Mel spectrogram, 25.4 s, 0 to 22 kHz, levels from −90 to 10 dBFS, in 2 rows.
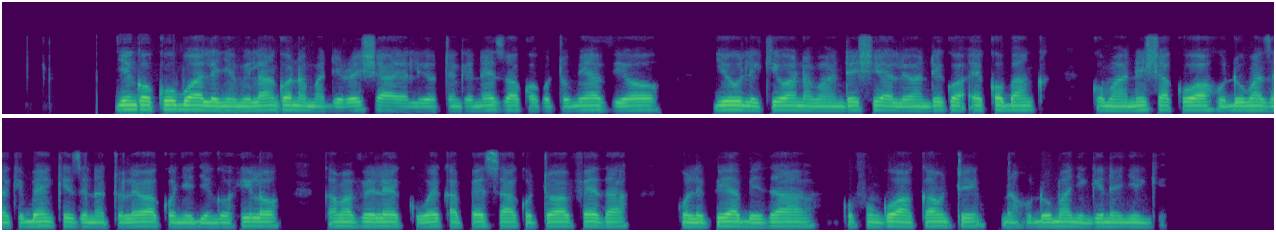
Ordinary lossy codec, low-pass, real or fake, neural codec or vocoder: Opus, 16 kbps; 7.2 kHz; real; none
